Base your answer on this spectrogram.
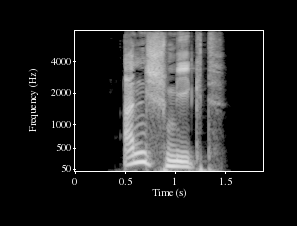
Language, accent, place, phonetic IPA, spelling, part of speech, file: German, Germany, Berlin, [ˈanˌʃmiːkt], anschmiegt, verb, De-anschmiegt.ogg
- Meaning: inflection of anschmiegen: 1. third-person singular dependent present 2. second-person plural dependent present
